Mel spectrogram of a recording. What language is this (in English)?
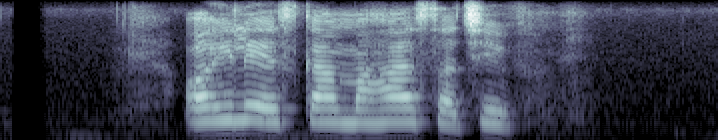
Nepali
